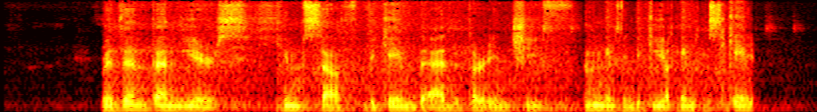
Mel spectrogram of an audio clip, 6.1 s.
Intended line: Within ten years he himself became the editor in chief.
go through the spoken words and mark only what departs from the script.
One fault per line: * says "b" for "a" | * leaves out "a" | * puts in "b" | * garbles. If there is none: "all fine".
* leaves out "he"
* garbles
